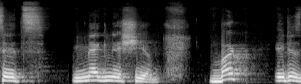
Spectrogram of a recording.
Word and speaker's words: magnesium: You don't have to pronounce, you don't have to make the sound of SI like sh, sh. Here you have to pronounce it magnesium. Magnesium. Change the sound of S with Z.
